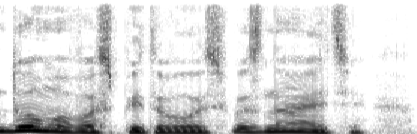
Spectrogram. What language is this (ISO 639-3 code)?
rus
